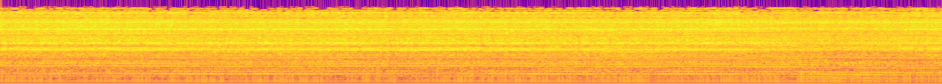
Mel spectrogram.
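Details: Small chainsaw, long-dead non-starter revived after carburetor work (bracket holder needs replacing): high steady two-stroke buzz holding even pitch, no surging or stumbling; runs cleanly.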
